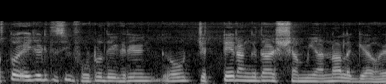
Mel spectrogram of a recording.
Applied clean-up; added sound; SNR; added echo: neural mask model Resemble Enhance denoiser.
